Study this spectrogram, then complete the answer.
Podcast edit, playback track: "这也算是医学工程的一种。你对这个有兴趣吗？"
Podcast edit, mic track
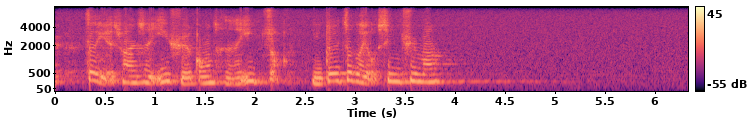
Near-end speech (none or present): none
